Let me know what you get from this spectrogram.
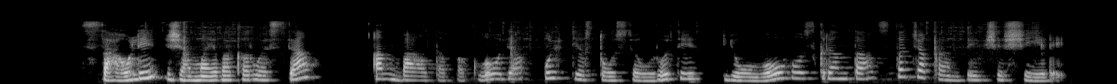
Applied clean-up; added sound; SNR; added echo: neural mask model RNNoise.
